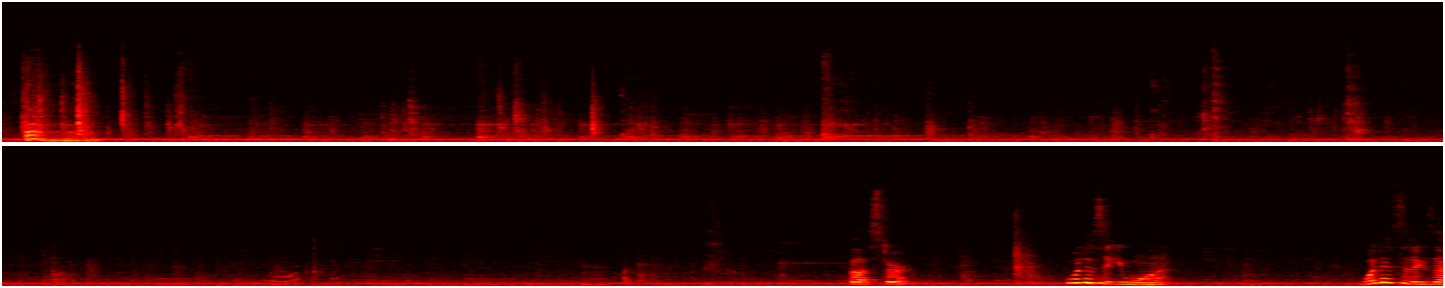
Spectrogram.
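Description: A Dachshund makes short squeaky chirps and throaty gurgles to ask for what he wants.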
